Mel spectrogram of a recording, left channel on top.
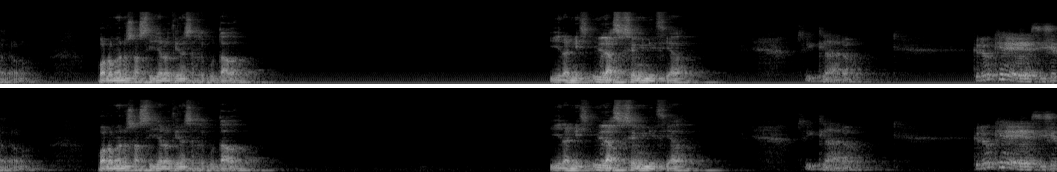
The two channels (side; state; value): left; noise; hum, 24 dB below the sound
